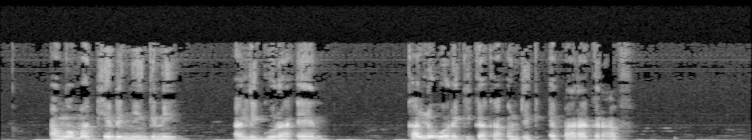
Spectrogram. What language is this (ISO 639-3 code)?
luo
